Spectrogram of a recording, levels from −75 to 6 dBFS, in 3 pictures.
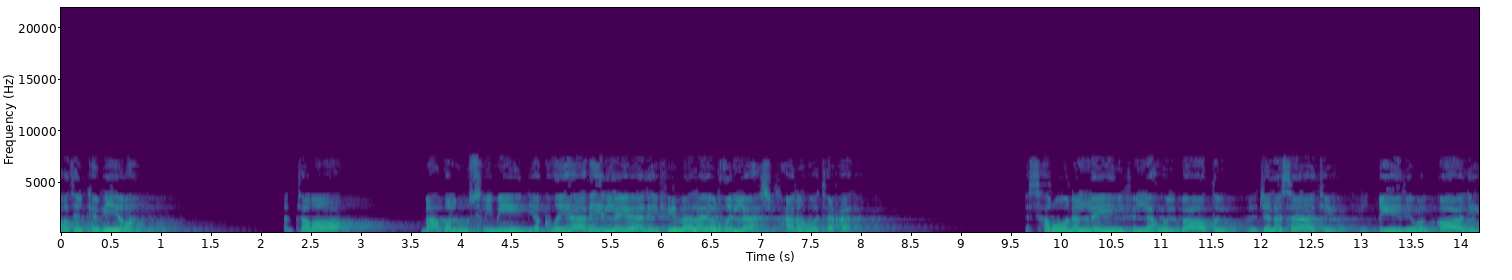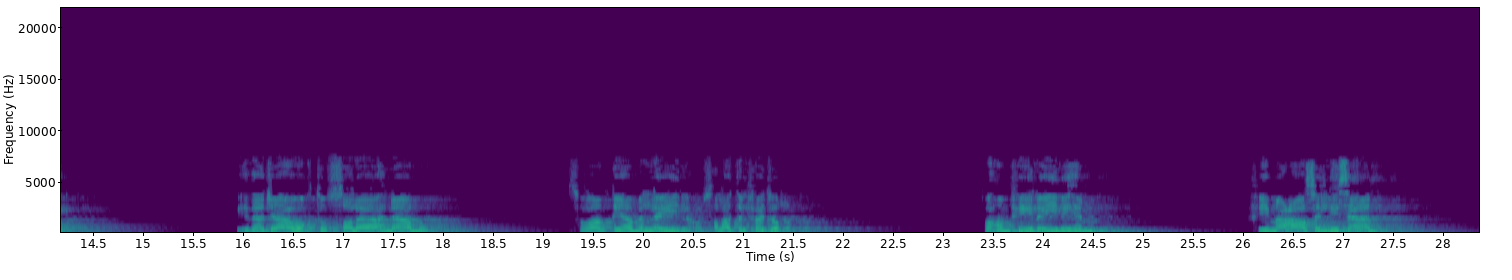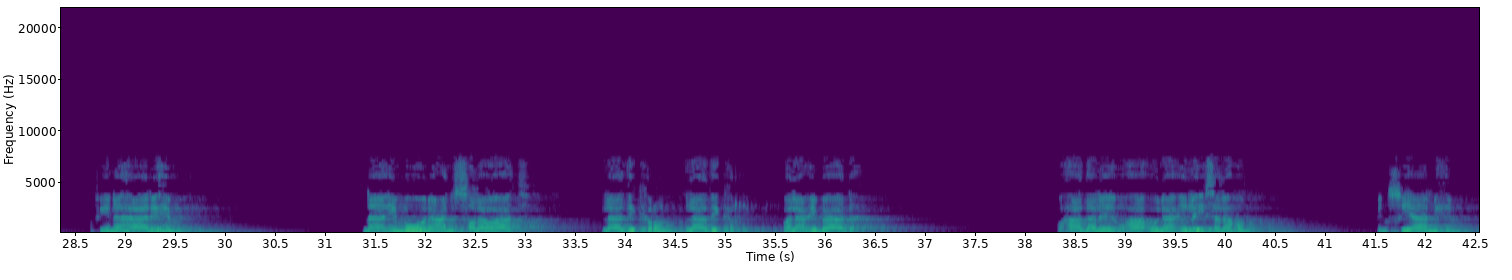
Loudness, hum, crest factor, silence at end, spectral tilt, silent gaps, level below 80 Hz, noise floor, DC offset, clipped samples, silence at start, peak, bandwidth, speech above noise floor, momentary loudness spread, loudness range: -32 LUFS; none; 16 dB; 0 s; -5 dB/octave; 23.25-23.35 s, 38.10-38.31 s; -72 dBFS; -89 dBFS; under 0.1%; under 0.1%; 0 s; -16 dBFS; 7.6 kHz; 58 dB; 17 LU; 4 LU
